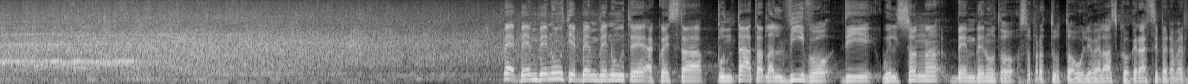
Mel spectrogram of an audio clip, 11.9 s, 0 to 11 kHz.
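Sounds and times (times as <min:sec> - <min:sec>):
large audience applause: 0:00.0 - 0:06.4
speech: 0:05.0 - 0:11.8.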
